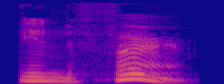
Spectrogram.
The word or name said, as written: infirm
